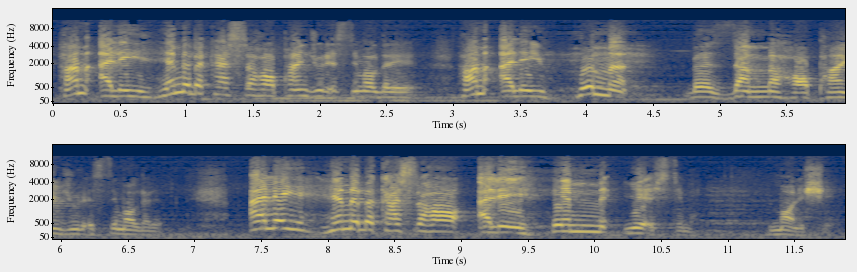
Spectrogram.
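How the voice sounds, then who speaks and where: A male teacher with a high, very animated voice gives a methodical grammar lecture. He lists the forms one at a time, stretching out the example words, while faint noise sits under him.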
